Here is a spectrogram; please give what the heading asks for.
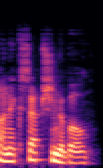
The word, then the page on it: unexceptionable: American English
